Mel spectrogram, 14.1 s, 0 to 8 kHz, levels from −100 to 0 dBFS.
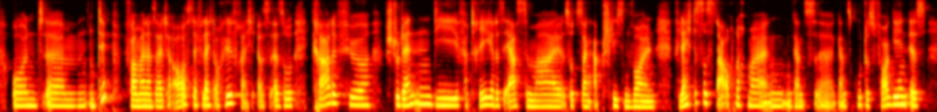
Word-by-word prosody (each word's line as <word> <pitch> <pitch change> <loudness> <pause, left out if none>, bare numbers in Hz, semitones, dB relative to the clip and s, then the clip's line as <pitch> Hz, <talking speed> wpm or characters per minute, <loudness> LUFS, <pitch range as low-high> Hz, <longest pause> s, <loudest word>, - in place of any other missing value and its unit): Und, 180 0 0
ähm, 170 0 -1
'n 180 - +2
Tipp 405 +5 +2
von 170 -2 +3
meiner 165 0 +3
Seite 160 0 -1
aus, 155 +9 +1
der 225 - -1
vielleicht 195 0 +1
auch 175 - -4
hilfreich 235 +4 +2
ist, - - -7
also, 175 +1 0 0.3
gerade 235 +3 +2
für 195 -4 -1 0.2
Studenten, 220 +3 +3
die 185 -1 +2
Verträge 185 +2 0
das 180 -1 -3
1. 165 +1 0
Mal 160 0 0
sozusagen 165 -2 -2
abschließen 165 -3 -2
wollen: 150 -2 +1 0.3
Vielleicht 210 +9 +2
ist 255 0 -5
es 250 -1 +1
da - - +2
auch - - -4
noch 205 -2 -2
mal 175 -3 0
'n 170 - -2
'n 85 - -1
ganz, 80 -1 -5
äh, 90 0 -4
ganz 85 -2 -4
gutes 180 -3 -3
Vorgehen 205 +5 +4
ist: 180 -3 -1
175 Hz, 170 wpm, -25 LUFS, 165-200 Hz, 0.3 s, Vorgehen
